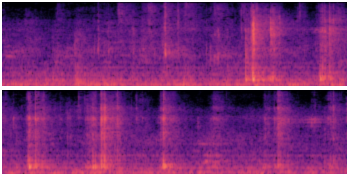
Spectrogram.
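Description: Close-up chewing of crunchy edible clay: about six sharp crunches, roughly one every two-thirds of a second, beginning about two and a half seconds in.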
